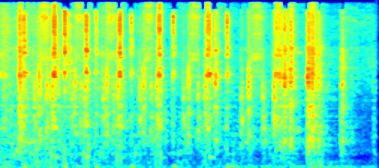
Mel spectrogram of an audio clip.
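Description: A carburetor engine running just after a cleaning to fix a fuel leak, choke set, with an uneven, sputtering idle and irregular knocks and pops close by, no talk.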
